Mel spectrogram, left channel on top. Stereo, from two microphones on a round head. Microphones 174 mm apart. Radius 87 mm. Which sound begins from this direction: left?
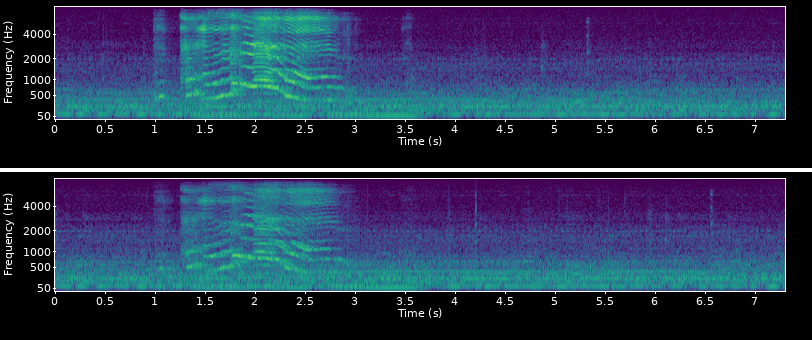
A baby crying, at 1.0 s.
